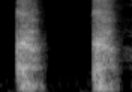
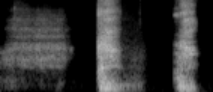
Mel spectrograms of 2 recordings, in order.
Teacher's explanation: I think the reason that most people don't like K for good sound is because they refer to the English pronunciation where K usually sounds k, k, aspirate with aspiration. Aspirated K, meaning there's air coming out.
